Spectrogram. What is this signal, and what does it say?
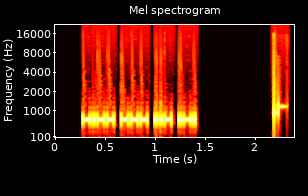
Morse code, heard as a keyed tone, about 49 wpm, 700 Hz. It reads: YOUR
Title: Sentences from Top 100 Words - New Word Drill - 50wpm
